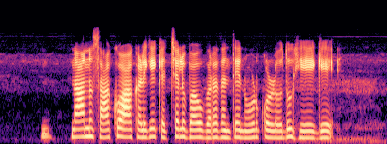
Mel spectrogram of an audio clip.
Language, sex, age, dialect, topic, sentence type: Kannada, female, 31-35, Central, agriculture, question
